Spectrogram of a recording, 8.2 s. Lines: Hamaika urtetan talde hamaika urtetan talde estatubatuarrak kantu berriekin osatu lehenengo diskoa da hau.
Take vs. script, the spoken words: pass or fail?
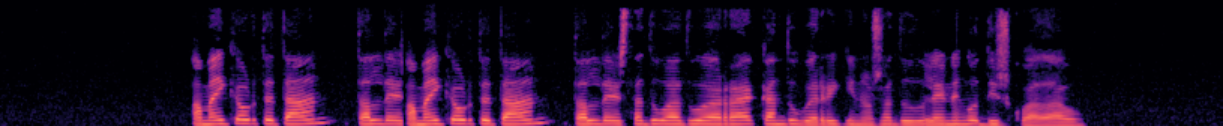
pass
